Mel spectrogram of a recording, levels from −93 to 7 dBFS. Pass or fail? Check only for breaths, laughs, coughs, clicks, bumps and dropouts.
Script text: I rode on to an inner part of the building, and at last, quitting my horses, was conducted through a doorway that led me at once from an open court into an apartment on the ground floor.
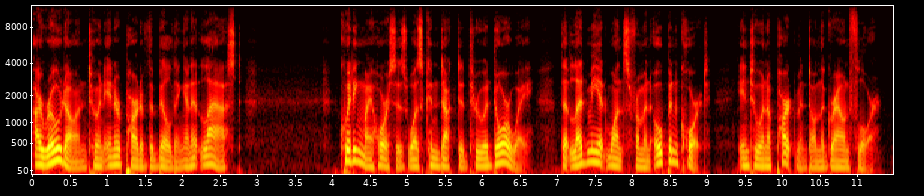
pass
